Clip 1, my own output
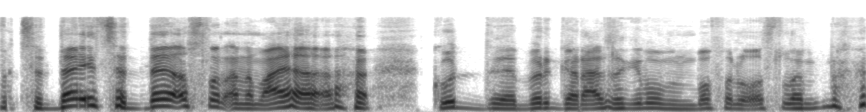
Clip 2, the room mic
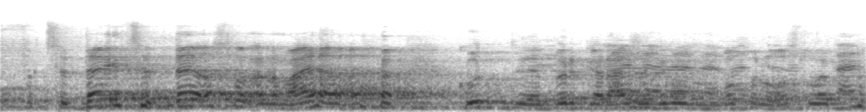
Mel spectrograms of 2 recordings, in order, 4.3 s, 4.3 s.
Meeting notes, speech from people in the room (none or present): present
